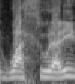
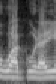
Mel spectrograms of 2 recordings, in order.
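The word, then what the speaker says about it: Guaçurarí: Es que desde la primaria cuando nos decían es guasurarí, no guacurarí, Andresito, es guasurarí, pero nunca más nunca más te olvidas que la la Cedilla se le se pronuncie como como Z.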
